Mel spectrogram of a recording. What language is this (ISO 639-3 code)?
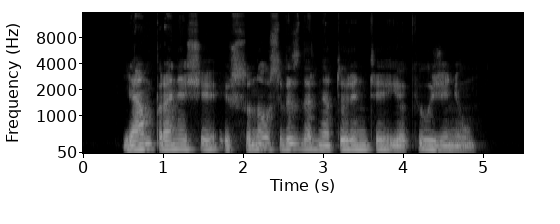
lit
